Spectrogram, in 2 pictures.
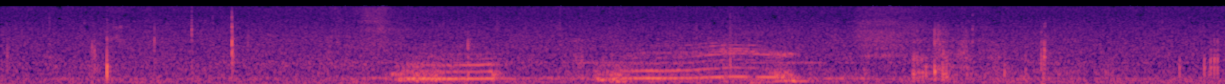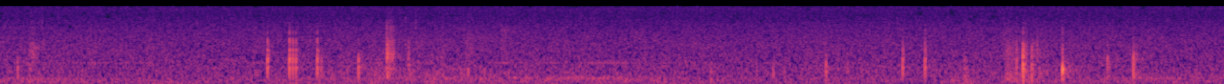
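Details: Little red lynx point Ragdoll kitten too tired to stay awake, with his blue tortie sister trying to rouse him: two soft, quavering meows early on over a steady hiss, followed by scattered faint clicks and taps.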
